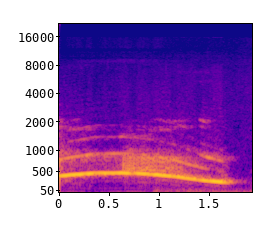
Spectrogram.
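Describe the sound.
A human voice imitates a whale's underwater call: one long, moaning tone that holds steady and then slowly slides downward before fading out, with no other sounds.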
